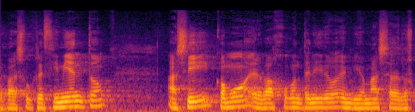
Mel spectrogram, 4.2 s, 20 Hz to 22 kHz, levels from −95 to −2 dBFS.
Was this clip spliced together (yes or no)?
no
